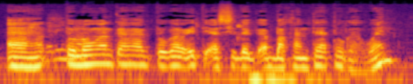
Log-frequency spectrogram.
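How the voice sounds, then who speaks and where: An actor playing a polite, sweet-talking young student in a radio drama, with a Filipino accent. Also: male voice, mid-range voice, fast talker, a crowd in the background, close to an everyday voice. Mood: solicitous. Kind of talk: Ilocano radio drama acting.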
